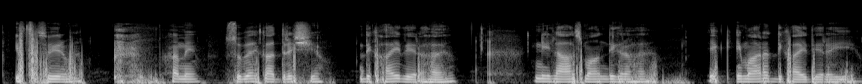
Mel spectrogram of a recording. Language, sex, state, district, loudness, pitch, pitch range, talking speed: Hindi, male, Uttar Pradesh, Etah, -18 LUFS, 125 Hz, 115-130 Hz, 155 wpm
